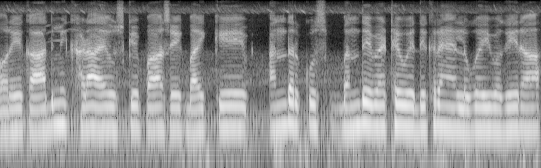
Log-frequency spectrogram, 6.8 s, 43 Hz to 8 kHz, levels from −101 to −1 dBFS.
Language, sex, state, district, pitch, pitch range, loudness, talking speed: Hindi, male, Rajasthan, Jaisalmer, 145 Hz, 140-150 Hz, -15 LUFS, 175 wpm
